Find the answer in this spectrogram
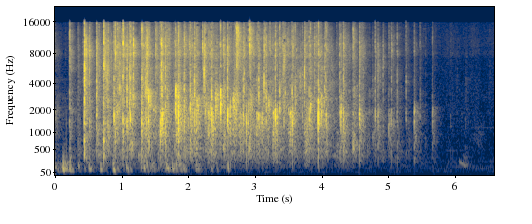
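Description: A small group clapping in a room, the applause thinning and dying away after about five seconds.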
